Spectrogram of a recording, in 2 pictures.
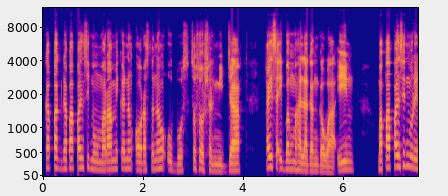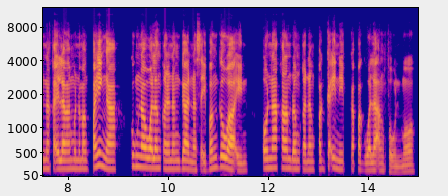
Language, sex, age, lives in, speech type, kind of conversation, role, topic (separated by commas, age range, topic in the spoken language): Filipino, male, 30-34, Philippines, read, expert-assistant, expert, Ano ang epekto ng maagang paggamit ng social media sa pag-uugali ng kabataan?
